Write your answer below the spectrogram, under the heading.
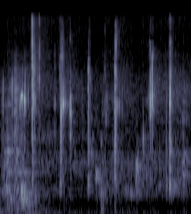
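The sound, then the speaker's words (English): Faint wet mouth clicks made by moving the lips while the teeth stay clenched and the tongue stays still, a loose series of short soft smacks spaced irregularly, heard alone without talk. “literally keeping your teeth clenched, tongue still, yeah. and just moving your lips, it's a little bit of this.”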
